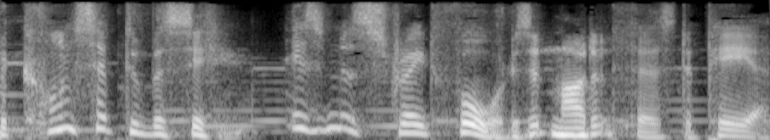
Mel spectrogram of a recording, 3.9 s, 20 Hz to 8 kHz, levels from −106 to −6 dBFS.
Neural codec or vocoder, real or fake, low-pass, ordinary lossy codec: codec, 16 kHz, 1 kbps, X-Codec, HuBERT features, trained on balanced general audio; fake; 7.2 kHz; MP3, 48 kbps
